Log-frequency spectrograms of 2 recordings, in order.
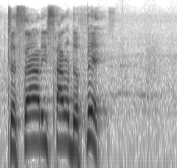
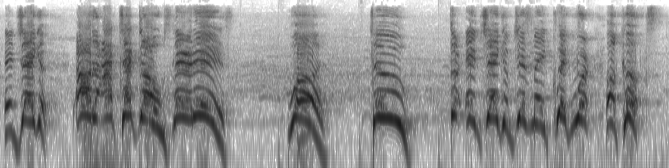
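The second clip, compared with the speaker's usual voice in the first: shouting, much higher, slowed on the big call; wrestling commentator; 9 semitones higher, slower than usual. Acted. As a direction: scream the finish and the three count. Finishing move and pin called live.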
